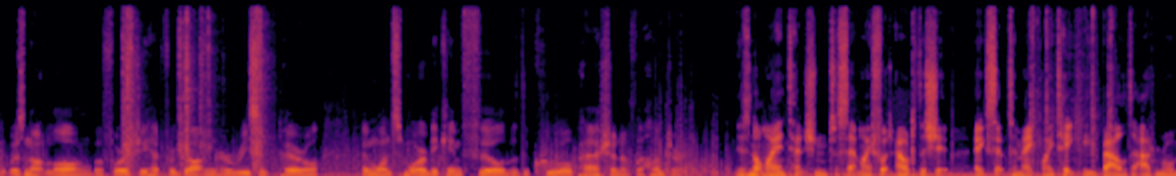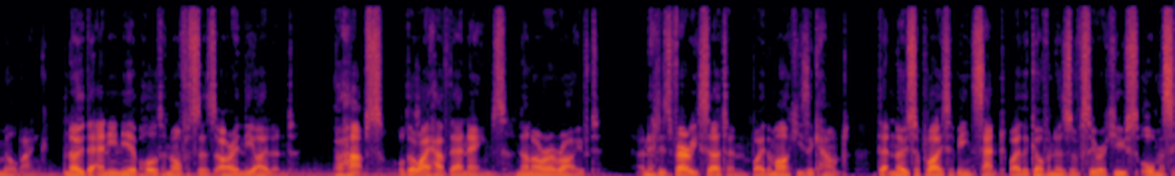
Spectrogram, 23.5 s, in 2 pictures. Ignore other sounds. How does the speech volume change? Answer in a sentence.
The loudness of the speech stays about the same.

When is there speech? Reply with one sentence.
The speech can be heard from 0.0 to 23.4 s.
